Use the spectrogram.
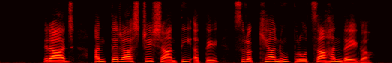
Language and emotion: Punjabi, neutral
